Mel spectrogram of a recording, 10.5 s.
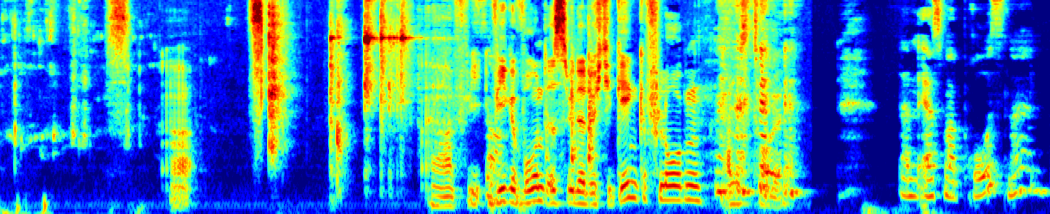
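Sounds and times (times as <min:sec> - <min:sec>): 
beer pouring and fizzing: 0:00.0 - 0:01.8
speech: 0:04.3 - 0:08.1, 0:09.0 - 0:10.4
laughter: 0:07.1 - 0:08.1.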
